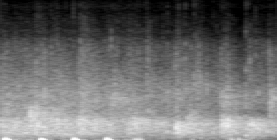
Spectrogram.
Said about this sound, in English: My friends, it is a beautiful Sunday, is it not? Yes. Yeah, let's clap for that. Yes.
